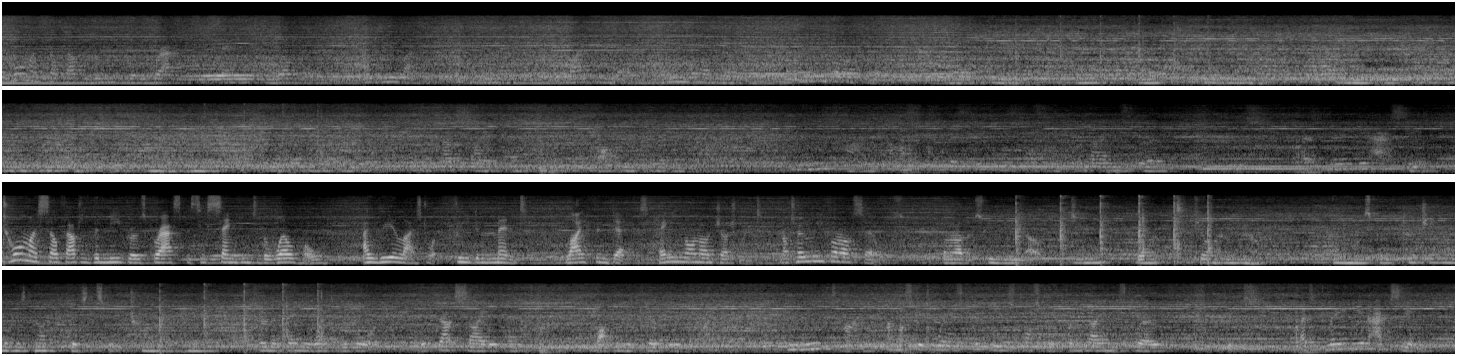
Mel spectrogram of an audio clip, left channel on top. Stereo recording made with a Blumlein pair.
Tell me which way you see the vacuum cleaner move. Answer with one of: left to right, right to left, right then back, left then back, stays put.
left to right.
